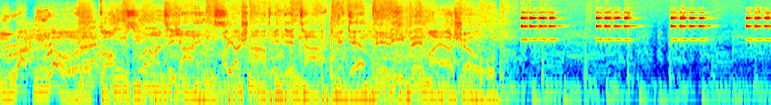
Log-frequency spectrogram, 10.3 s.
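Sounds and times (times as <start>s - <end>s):
speech: 0.1s - 6.8s
alarm clock ringing: 6.9s - 10.2s.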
